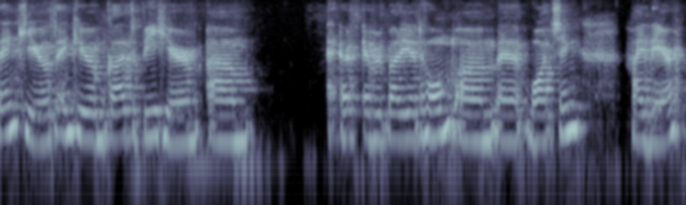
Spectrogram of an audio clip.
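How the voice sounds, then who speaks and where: In a German accent, a woman talks at a fairly slow pace with medium pitch and fairly even intonation, and audible room echo. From Germany. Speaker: nurse, infection control specialist. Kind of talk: interview. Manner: halting, many fillers.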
